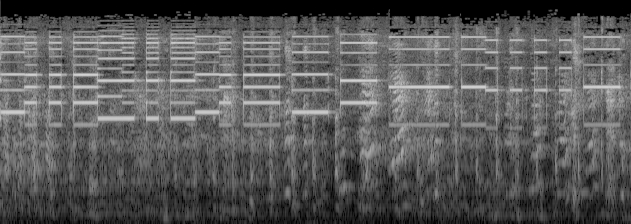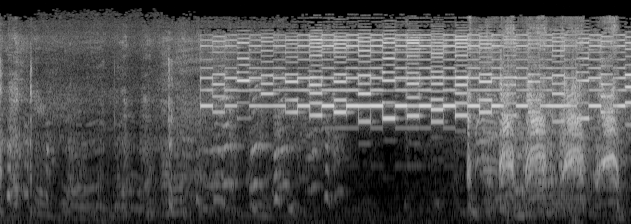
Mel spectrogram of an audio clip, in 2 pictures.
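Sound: cell phone ringtone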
